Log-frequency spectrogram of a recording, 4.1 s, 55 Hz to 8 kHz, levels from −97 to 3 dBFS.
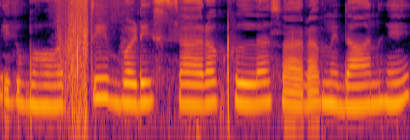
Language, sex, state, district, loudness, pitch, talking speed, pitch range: Hindi, female, Rajasthan, Jaipur, -22 LUFS, 205 Hz, 130 wpm, 195-210 Hz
